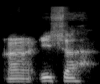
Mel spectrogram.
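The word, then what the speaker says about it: عائشة: Sekalipun ketika Anda baca nanti ada sukun, Aisyah, tidak dibaca taknya.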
